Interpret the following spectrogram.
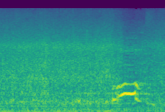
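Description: Steady rush of running water from the stingray pool's rock waterfall, with a short voiced exclamation about one and a half seconds in.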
